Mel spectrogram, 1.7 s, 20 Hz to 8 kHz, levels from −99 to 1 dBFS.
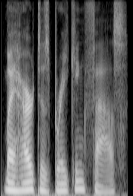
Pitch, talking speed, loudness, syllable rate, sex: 105 Hz, 180 wpm, -19 LUFS, 4.0 syllables/s, male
